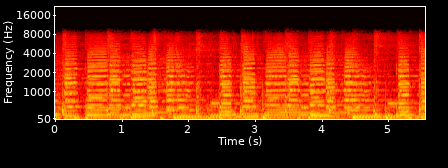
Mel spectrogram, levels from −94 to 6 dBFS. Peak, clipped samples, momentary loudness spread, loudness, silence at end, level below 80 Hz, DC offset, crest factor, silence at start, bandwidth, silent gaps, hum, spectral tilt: -10 dBFS; under 0.1%; 4 LU; -24 LUFS; 0 s; -36 dBFS; under 0.1%; 16 dB; 0 s; 9.8 kHz; none; none; -4.5 dB/octave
